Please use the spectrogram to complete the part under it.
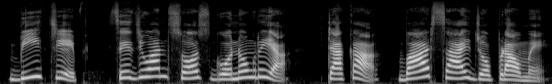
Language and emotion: Santali, neutral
